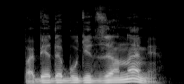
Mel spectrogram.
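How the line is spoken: Calm. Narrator (Russian): спокойно проговорила Исаева

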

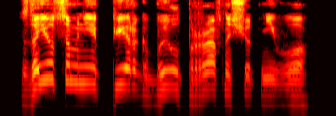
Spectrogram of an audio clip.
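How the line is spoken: Sighing. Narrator (Russian): вздохнул Виллис

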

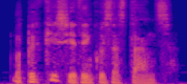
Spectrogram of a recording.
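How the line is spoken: Astonished murmur. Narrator (Italian): mormorò al colmo dello stupore

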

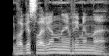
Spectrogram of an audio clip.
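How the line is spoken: Sighing. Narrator (Russian): вздохнул Степан

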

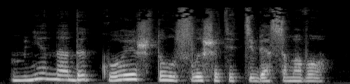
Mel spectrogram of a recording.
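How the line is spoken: Plain. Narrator (Russian): сказал Иона

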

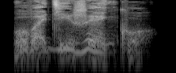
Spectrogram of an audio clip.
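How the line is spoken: Weak whisper. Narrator (Russian): Прошептал он слабо

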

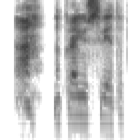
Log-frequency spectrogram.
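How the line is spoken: Grumble. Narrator (Russian): пробурчала я

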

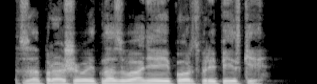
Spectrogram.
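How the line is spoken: Snort. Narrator (Russian): Карпенко хмыкнул

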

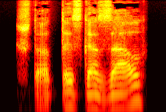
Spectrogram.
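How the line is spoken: Silky, insinuating question. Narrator (Russian): вкрадчиво спросил красноволосый

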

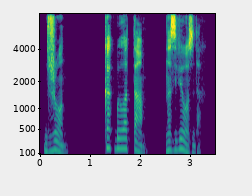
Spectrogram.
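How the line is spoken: Quiet question. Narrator (Russian): Кэрол тихо спросила

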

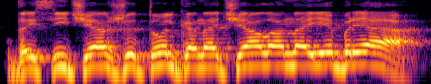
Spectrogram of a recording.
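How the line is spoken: Shouted. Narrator (Russian): прокричал он

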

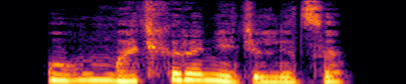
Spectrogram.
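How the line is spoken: Sobbing girl. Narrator (Russian): всхлипнула девушка

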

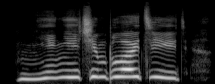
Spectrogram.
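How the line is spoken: Sobbing. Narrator (Russian): зарыдала Вика

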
